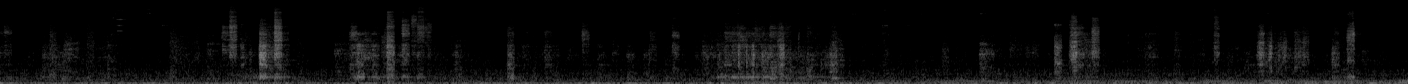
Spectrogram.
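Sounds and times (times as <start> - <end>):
tools scraping and rattling: 7.0 - 14.0.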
